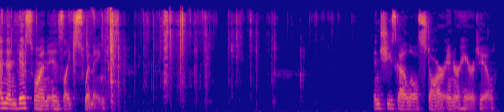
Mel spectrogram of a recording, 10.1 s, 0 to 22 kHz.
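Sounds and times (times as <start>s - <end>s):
wooden cutout crinkling and rustling: 0.0s - 7.1s.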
